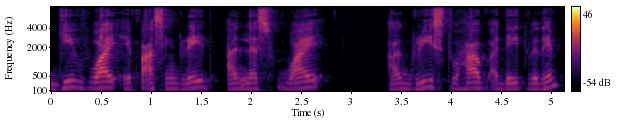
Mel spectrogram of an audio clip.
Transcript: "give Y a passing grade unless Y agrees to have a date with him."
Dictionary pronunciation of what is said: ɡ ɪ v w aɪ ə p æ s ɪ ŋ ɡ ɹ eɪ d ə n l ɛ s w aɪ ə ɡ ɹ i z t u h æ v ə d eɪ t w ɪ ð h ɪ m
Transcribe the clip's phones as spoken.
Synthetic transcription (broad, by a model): ɡ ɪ v w aɪ ə p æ s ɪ ŋ ɡ ɹ eɪ d ə n l ɛ s w aɪ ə ɡ ɹ i s t u h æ v ə d eɪ t w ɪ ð h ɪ m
